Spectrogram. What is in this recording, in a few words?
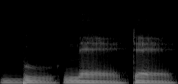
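"bunete", concatenated syllables; Affixing experiment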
